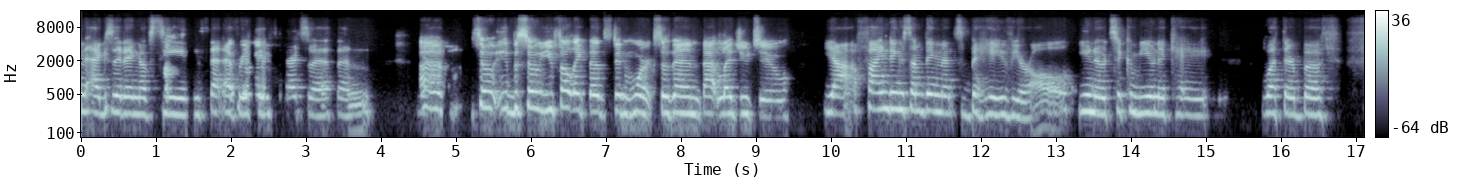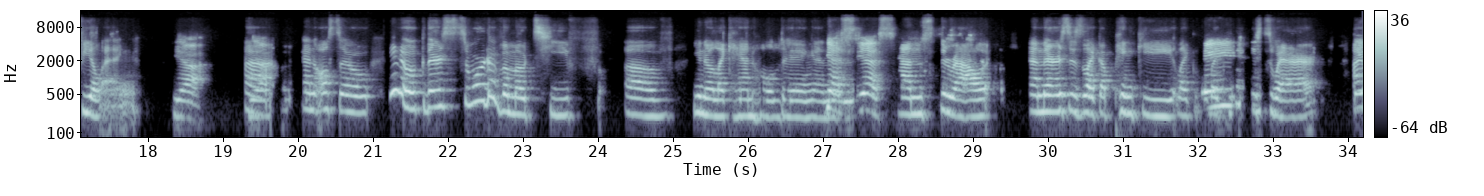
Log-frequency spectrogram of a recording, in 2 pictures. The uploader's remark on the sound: virtual Q&A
